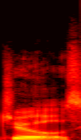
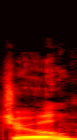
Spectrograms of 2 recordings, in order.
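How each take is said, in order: First: The name is said with an English pronunciation. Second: The name is said with a French pronunciation. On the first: The speaker calls it wrong. "in Irish, we would like say Jules, you know, in English" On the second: The speaker calls it right.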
